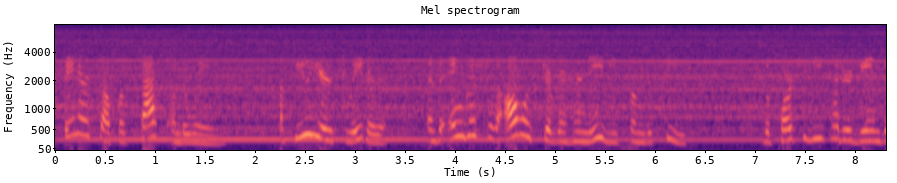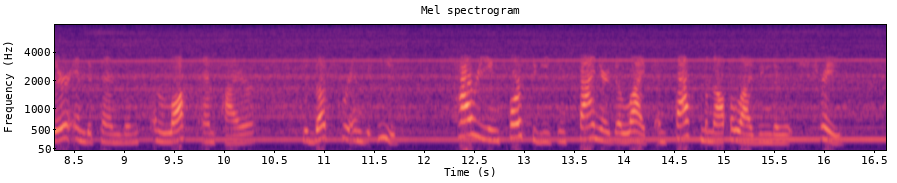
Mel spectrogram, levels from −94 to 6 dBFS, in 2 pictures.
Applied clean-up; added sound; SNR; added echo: none; Domestic sounds, home sounds; 9 dB; none.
